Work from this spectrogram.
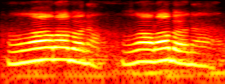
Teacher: ہوگا نون تنوین کے بعد ضاد، ضربنا، ضاد را کو موٹا، با ساکن ہے، قلقلہ کریں گے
